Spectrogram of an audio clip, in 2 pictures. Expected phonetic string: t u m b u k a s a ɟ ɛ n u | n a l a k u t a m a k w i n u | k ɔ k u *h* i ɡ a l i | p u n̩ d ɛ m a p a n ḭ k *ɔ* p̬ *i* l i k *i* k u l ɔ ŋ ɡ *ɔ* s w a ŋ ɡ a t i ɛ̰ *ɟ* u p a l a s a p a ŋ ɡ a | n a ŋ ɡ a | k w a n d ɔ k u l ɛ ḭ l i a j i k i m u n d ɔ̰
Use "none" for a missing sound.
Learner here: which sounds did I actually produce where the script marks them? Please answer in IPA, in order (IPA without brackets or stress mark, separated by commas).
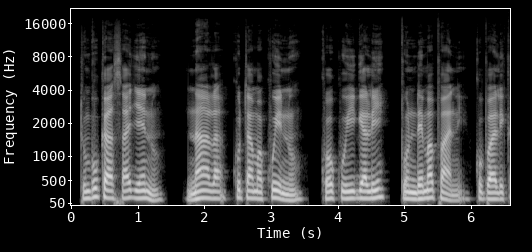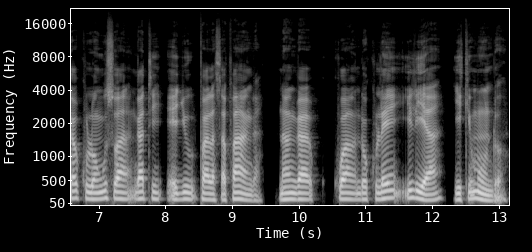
h, u, a, a, u, ɟ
